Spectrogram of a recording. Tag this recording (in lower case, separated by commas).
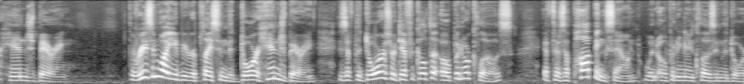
speech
